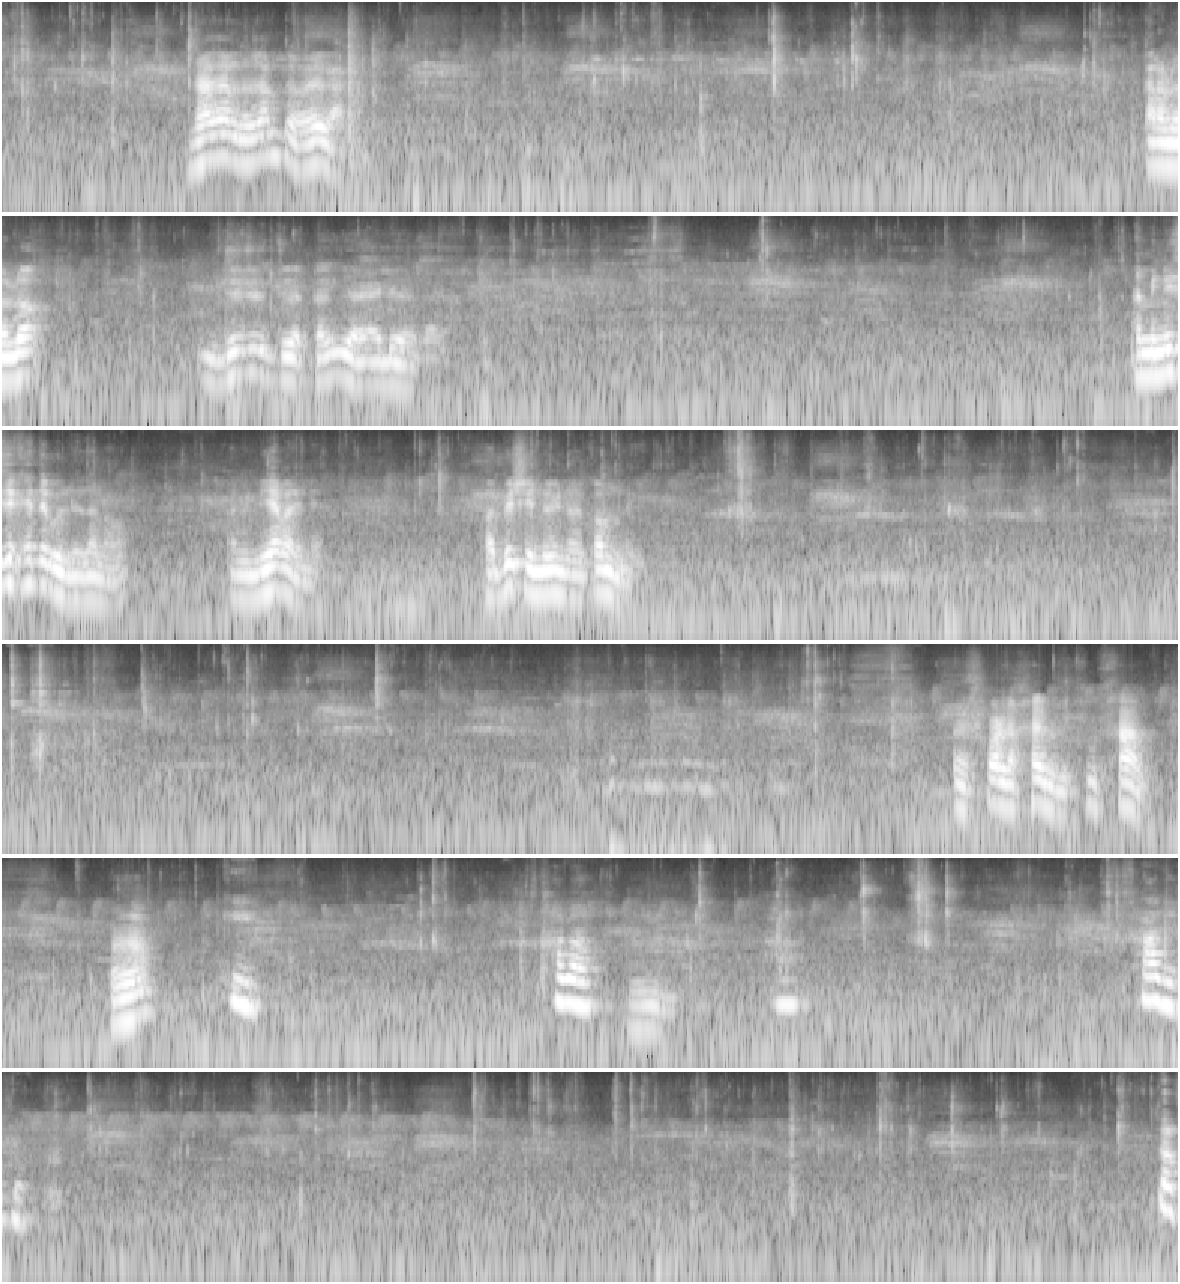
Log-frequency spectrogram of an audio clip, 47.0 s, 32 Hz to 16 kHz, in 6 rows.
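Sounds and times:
person chewing: 0.0s - 1.3s, 2.5s - 7.6s, 8.2s - 9.2s, 17.8s - 18.8s, 20.0s - 29.8s, 33.3s - 35.0s, 35.6s - 38.9s, 39.5s - 46.9s
food worked on steel plates: 20.5s - 31.1s.

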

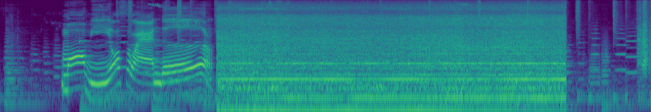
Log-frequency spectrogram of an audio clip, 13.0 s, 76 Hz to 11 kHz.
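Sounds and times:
vehicle engine running: 4.3s - 11.3s.

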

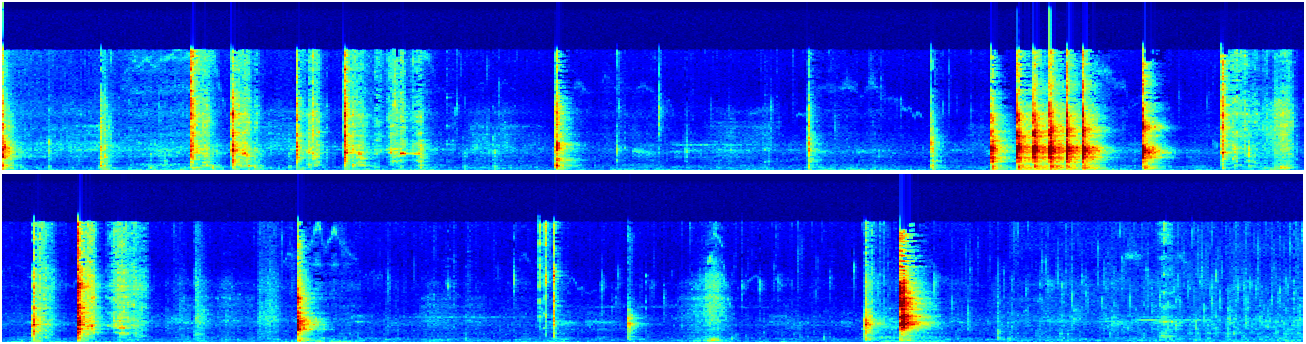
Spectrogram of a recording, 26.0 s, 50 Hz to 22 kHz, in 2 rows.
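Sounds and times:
metal spatula knocking a pan: 9.9s - 11.7s.

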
